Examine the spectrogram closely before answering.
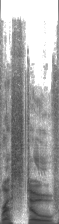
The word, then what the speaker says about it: Restov: She said restove, not rest. So, I guess I've been pronouncing it wrong.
